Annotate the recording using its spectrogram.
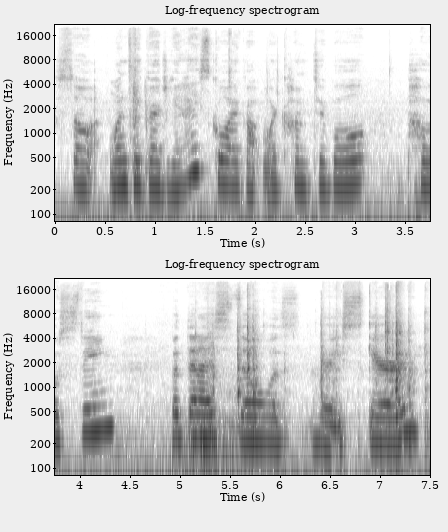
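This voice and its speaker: A woman talks at a fairly slow pace in a fairly high voice with ordinary pitch variation. Noticeable background noise runs underneath. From Pennsylvania, US. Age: 20s. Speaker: lifestyle vlogger. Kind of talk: casual get-ready-with-me vlog chat. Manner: chatty, filler-heavy.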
